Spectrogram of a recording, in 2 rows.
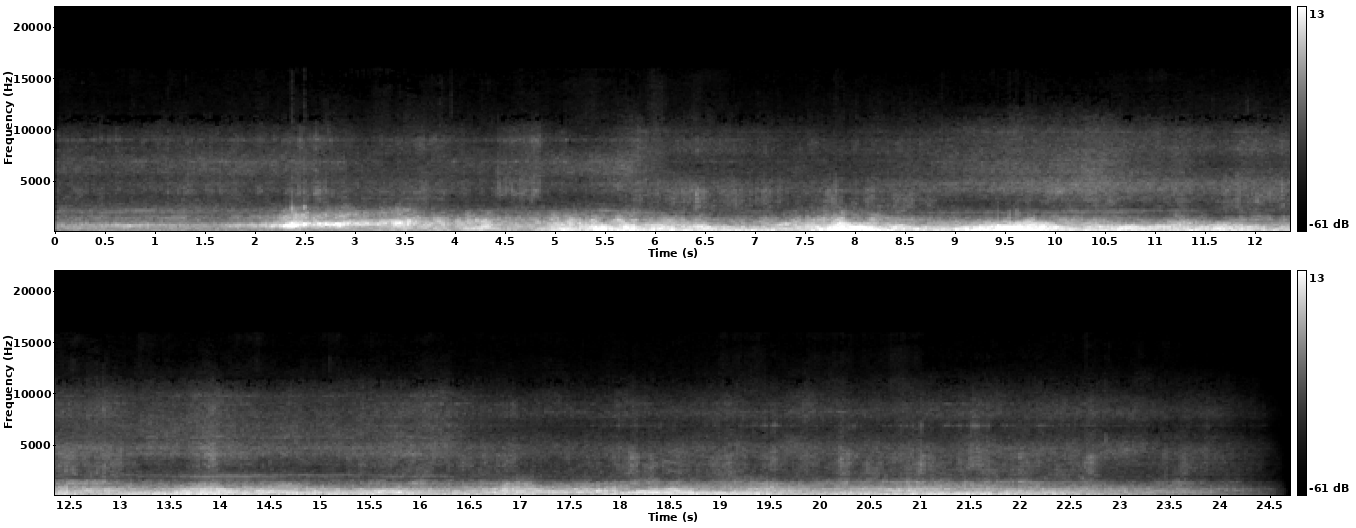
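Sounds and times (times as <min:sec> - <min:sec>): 
1997 BAE Hawk 127 jet passing: 0:00.0 - 0:24.6.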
